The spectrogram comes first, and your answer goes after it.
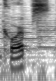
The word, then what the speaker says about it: corps: it's core is it core i thought it was corp i don't know pronounce the core it's spelled corp do you say marine corpse that's the marine corps i'm not gonna go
